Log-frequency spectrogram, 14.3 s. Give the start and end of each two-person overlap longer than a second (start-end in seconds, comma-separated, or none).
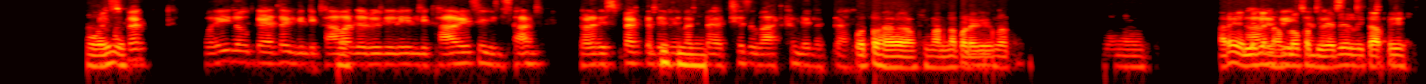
12.2-13.5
